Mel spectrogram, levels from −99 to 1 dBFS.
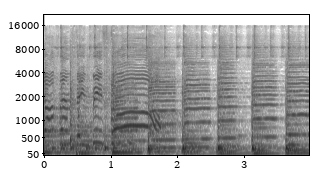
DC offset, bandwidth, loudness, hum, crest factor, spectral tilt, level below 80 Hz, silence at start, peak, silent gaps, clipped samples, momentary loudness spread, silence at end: under 0.1%; 16.5 kHz; -22 LUFS; none; 14 dB; -4.5 dB/octave; -34 dBFS; 0 s; -8 dBFS; none; under 0.1%; 4 LU; 0 s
